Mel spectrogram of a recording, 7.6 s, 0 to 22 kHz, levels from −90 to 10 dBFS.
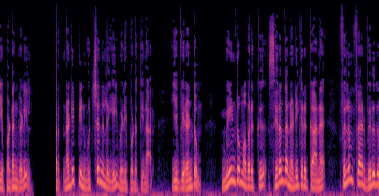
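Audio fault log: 0.96–1.13 s, clipped start after a pause: The sound resumes after a 0.36 s pause, and its opening is missing. About 167 ms is cut off, so "நடிப்பின் உச்சநிலையை வெளிப்படுத்தினார் இவ்விரண்டும்" begins abruptly, without its first sounds. The output device has gone idle during the silence and needs time to wake and lock again. Playback restarts only once it is ready.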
